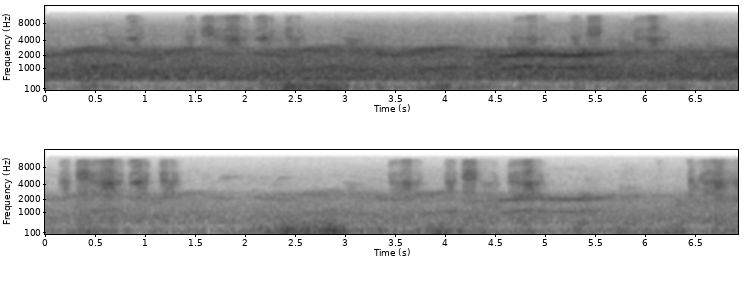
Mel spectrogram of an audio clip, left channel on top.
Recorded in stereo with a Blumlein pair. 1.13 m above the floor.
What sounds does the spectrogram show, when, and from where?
0.0 s running water: 35° left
